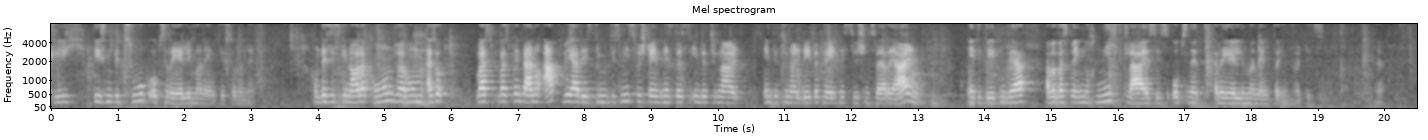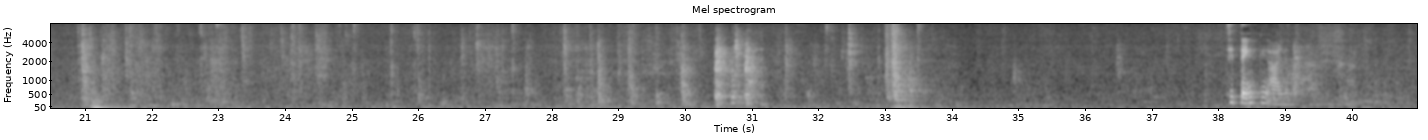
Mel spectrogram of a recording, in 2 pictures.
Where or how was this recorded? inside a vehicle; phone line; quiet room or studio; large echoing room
large echoing room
